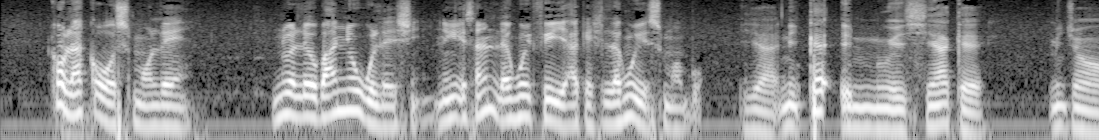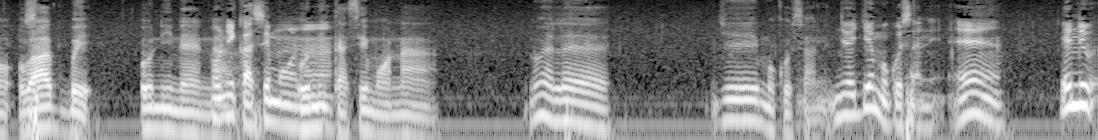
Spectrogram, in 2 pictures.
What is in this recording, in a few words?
conversation, Ga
